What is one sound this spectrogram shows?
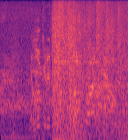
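A car crashes with a loud metal bang.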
